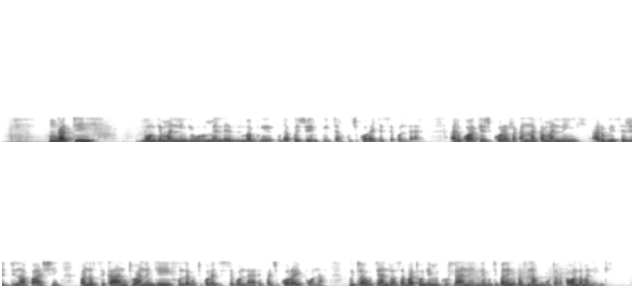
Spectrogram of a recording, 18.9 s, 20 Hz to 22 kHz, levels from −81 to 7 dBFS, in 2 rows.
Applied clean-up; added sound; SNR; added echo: none; none; none; none.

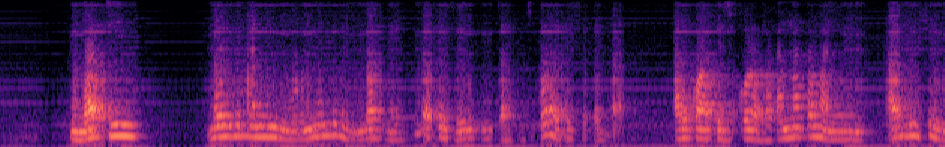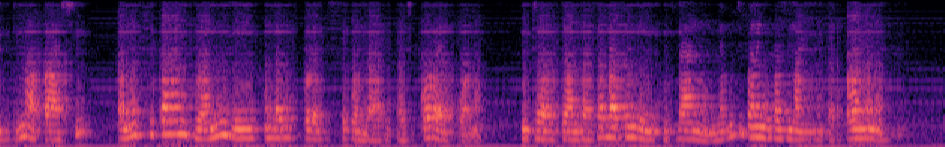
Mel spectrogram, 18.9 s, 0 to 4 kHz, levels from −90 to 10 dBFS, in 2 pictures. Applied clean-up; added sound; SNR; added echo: neural separator model SepFormer DNS4.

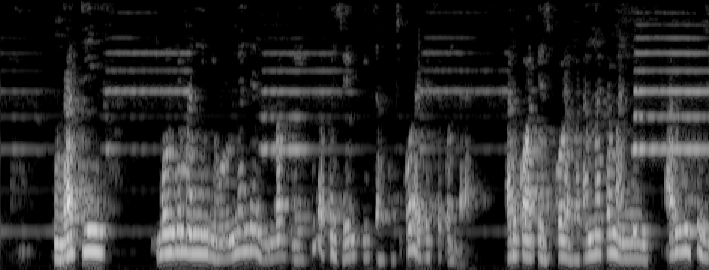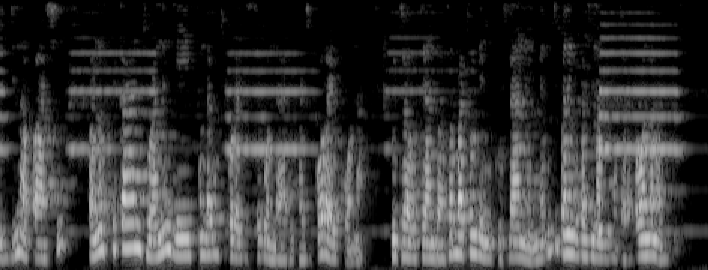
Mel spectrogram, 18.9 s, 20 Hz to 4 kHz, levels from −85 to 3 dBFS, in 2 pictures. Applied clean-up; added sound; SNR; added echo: classical method WPE with log-MMSE.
